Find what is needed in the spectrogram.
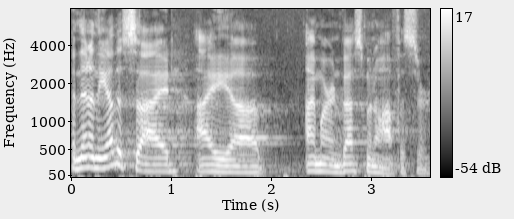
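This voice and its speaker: A man at medium pitch and moderate pace, ordinary pitch variation, with audible room echo and noticeable background noise. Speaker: foundation investment officer. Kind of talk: conference talk. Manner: hesitant, many fillers.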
